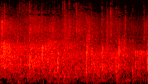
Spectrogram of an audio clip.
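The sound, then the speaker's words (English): Audience applause fills the whole clip, a dense, steady wash of overlapping claps at an even level with no voices standing out. “Let's give Adam a round of applause. That was fantastic.”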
